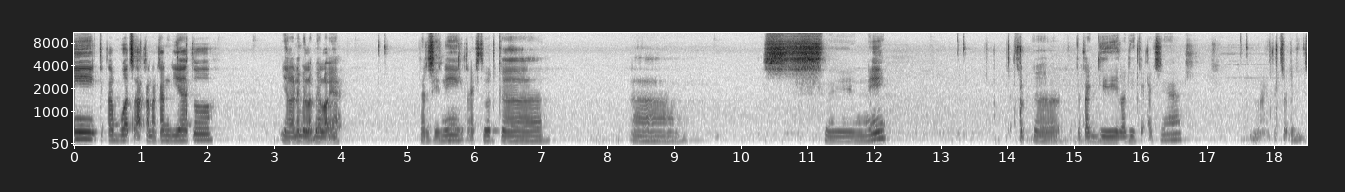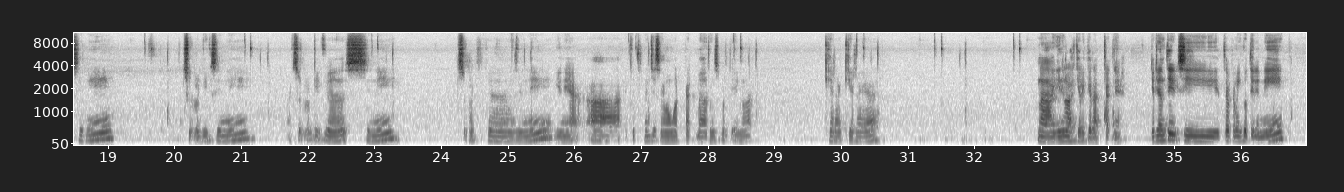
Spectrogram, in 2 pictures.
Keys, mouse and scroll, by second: 1.5 Tab, 4.5 right click, 5.8 e, 14.1 g, 18.0 e, 19.6 click, 19.8 e, 21.1 click, 21.2 e, 23.1 e, 25.2 e, 27.0 e, 31.5 click, 31.8 e, 33.9 Tab.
